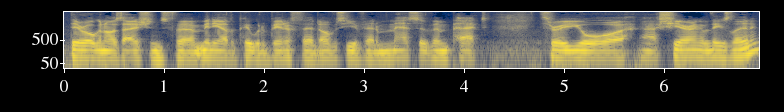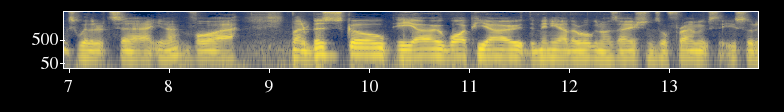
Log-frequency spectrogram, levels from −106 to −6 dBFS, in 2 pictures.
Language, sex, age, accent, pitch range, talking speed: English, male, 20-39, Australian, 90-100 Hz, 175 wpm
